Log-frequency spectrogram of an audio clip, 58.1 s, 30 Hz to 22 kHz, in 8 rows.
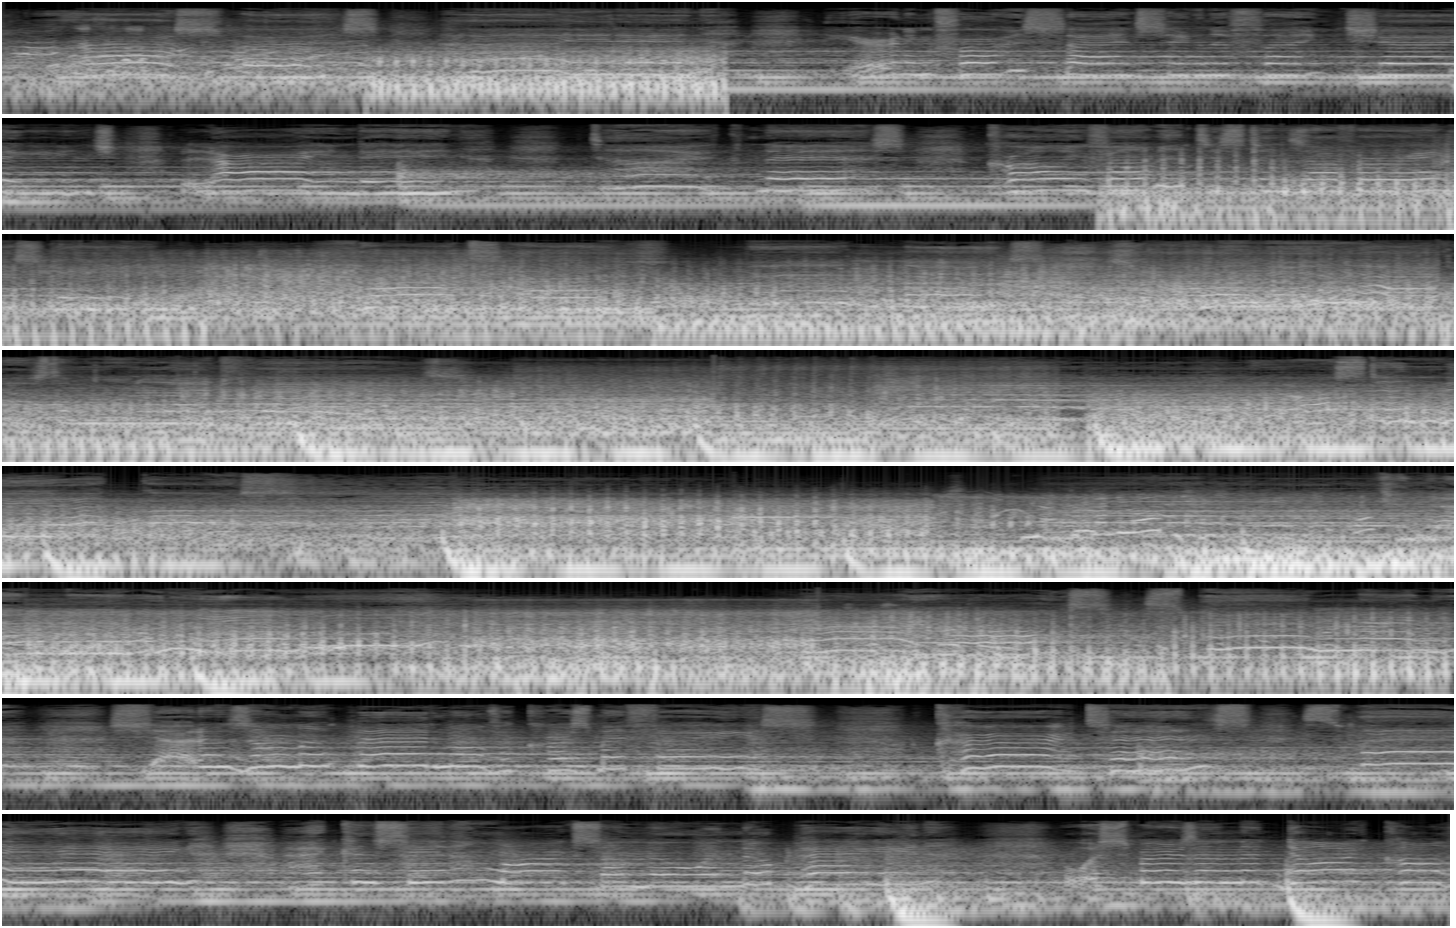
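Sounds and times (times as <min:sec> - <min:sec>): music playing: 0:00.0 - 0:58.0
song with singing: 0:00.0 - 0:58.0
helicopter rotor chopping: 0:12.7 - 0:43.6.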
